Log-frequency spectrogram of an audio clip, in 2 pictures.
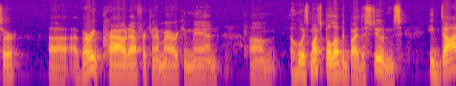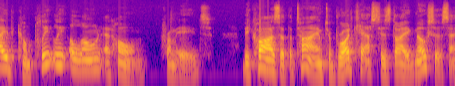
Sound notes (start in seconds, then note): none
